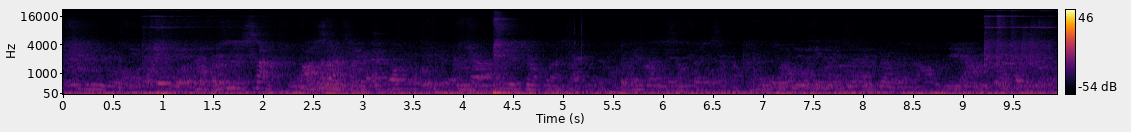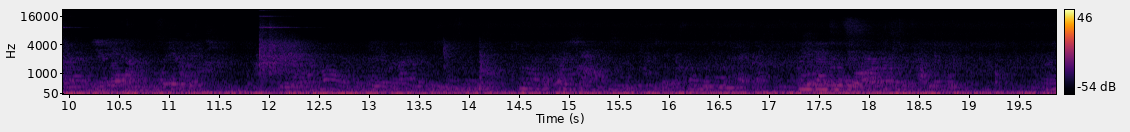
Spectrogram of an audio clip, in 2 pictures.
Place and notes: KFC, Jungli City - Chat
In the fast-food chicken restaurant, Zoom H4n + Soundman OKM II
Zhongli City, Taoyuan County, Taiwan, 12 August 2013, 14:21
